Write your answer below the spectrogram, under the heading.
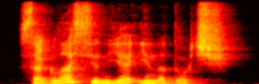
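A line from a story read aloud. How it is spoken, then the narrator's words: Laughing. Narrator (Russian): засмеялся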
